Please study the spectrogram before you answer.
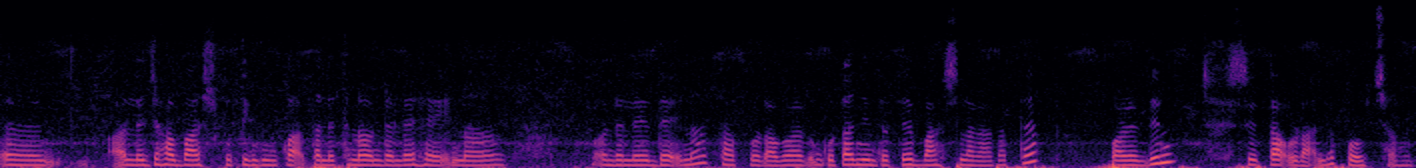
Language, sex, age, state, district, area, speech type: Santali, female, 18-30, West Bengal, Birbhum, rural, spontaneous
